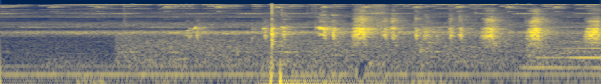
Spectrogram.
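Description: A bird chirping, a quick series of short calls beginning about two seconds in. Sustained music notes come in near the end.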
